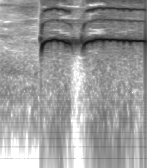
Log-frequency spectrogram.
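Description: A single bright whistle blast kicks in after a moment of quiet and holds steady and loud for nearly a second, with a brief dip partway through before continuing.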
